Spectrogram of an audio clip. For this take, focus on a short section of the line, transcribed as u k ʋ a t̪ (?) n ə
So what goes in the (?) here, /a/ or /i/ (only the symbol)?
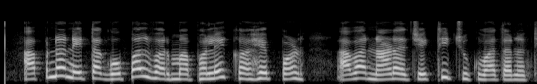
a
